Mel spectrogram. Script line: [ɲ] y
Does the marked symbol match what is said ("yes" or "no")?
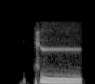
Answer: no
